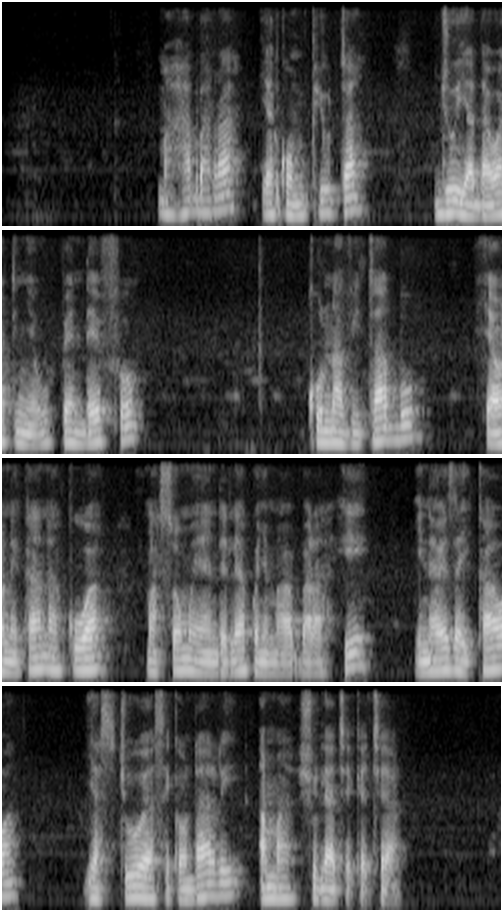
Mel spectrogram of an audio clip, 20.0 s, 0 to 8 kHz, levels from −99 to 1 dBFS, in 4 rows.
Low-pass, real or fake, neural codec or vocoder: 7.2 kHz; real; none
